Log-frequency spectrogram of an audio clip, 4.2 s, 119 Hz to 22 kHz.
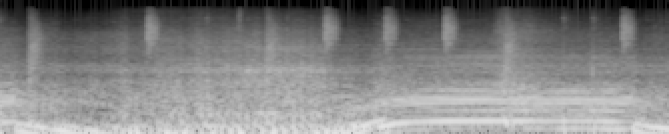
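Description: A tuned Honda Click 175cc scooter engine runs while riding, its close, loud motor note rising and falling with throttle changes and a clattering rhythm underneath, with no talking.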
